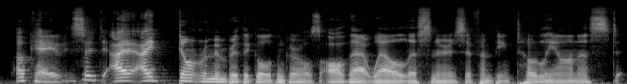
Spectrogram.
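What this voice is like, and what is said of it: Usual voice. Nothing is said of it.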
